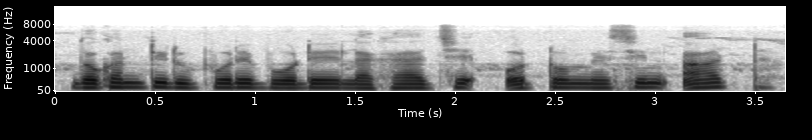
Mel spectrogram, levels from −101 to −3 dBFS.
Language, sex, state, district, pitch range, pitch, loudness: Bengali, male, West Bengal, Darjeeling, 130-140 Hz, 135 Hz, -17 LUFS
